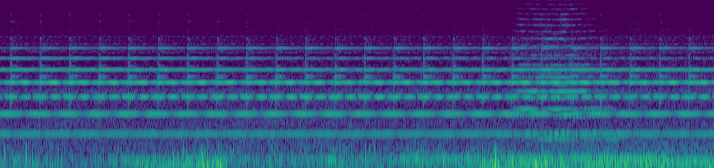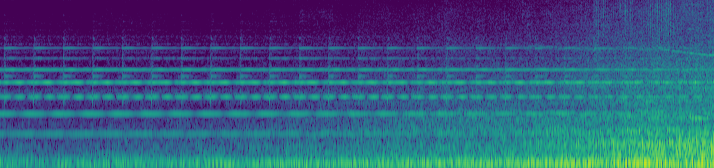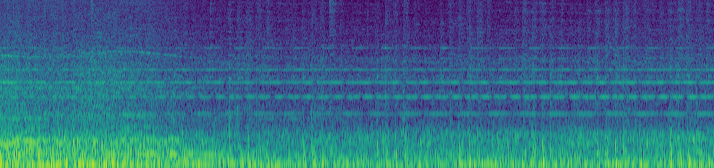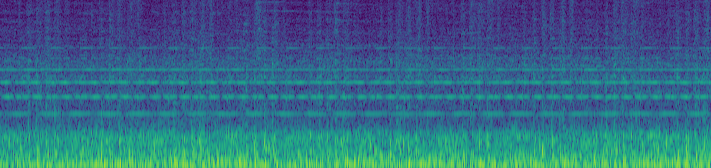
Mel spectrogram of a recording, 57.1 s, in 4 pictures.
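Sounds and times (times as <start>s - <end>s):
diesel locomotive engines: 0.0s - 57.0s
pulsing ringing tone: 0.0s - 57.0s
train wheels clattering: 23.9s - 57.0s.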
